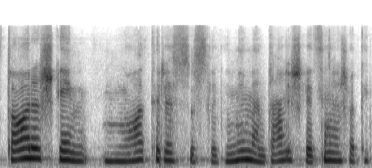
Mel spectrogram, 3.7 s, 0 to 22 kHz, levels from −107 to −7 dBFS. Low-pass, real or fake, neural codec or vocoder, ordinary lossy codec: 10.8 kHz; fake; codec, 44.1 kHz, 2.6 kbps, SNAC; Opus, 16 kbps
